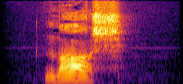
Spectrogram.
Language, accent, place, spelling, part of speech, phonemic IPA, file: German, Germany, Berlin, morsch, adjective, /mɔʁʃ/, De-morsch.ogg
- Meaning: 1. rotten, about to break up 2. brittle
